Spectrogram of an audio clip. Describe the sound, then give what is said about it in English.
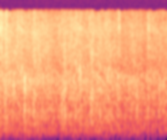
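A church audience claps their hands during a Sunday morning service in steady, dense applause, a continuous wash of many overlapping claps at an even loudness with no voices standing out. “Can we clap our hands one more time for all that God is doing in Italy and all over all of our campuses?”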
